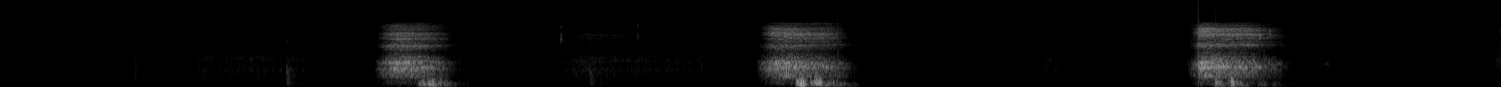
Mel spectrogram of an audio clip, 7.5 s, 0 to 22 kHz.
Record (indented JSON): {
  "exhalation_length": "7.5 s",
  "exhalation_amplitude": 23180,
  "exhalation_signal_mean_std_ratio": 0.28,
  "survey_phase": "beta (2021-08-13 to 2022-03-07)",
  "age": "65+",
  "gender": "Male",
  "wearing_mask": "No",
  "symptom_none": true,
  "smoker_status": "Never smoked",
  "respiratory_condition_asthma": false,
  "respiratory_condition_other": false,
  "recruitment_source": "REACT",
  "submission_delay": "2 days",
  "covid_test_result": "Negative",
  "covid_test_method": "RT-qPCR",
  "influenza_a_test_result": "Unknown/Void",
  "influenza_b_test_result": "Unknown/Void"
}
